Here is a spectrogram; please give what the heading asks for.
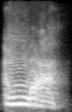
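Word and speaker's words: अंडा: I've got if it comes before a d, then yes, then you will pronounce it like anda, meaning an egg, for example, anda.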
